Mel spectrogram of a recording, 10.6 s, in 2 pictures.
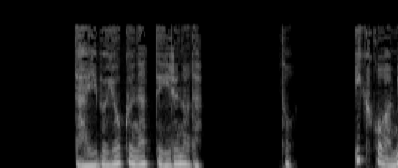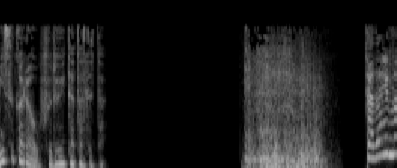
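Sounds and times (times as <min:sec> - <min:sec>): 
speech: 0:01.2 - 0:02.8, 0:03.8 - 0:04.0, 0:04.8 - 0:06.8, 0:10.2 - 0:10.5
sliding door yanked open vigorously: 0:08.5 - 0:09.9.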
